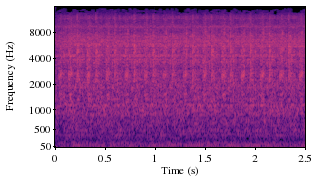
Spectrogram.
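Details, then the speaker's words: 1967 Cadillac DeVille convertible V8, long-stored, first start on ether: lumpy uneven idle with a dropped beat and noisy lifters; misfire with a dead cylinder, number seven not firing judging by temperature despite good spark and correct firing order. "decent crank sounds a little uneven there yeah little noisy s it's like pretty good though some misfiring"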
